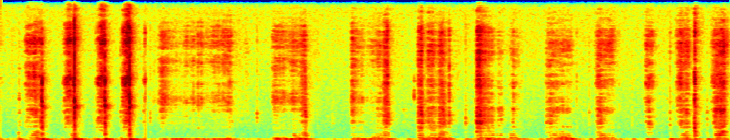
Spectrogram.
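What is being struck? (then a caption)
Wax-coated scratch-art paper. A chisel vigorously scrapes the red fan section of a wax-coated scratch-art page, flaking off crumbs of coating. Quick, sharp rasping strokes come first, then longer, steadier scrapes. Each has a low, grainy body and bright, hissy streaks on top.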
